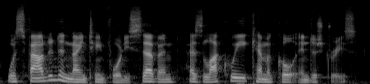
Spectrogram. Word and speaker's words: Lak-hui: The company that would eventually create LG Chem and LG Energy Solution was founded in 1947 as Lucky Chemical Industries, pronounced Lucky.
